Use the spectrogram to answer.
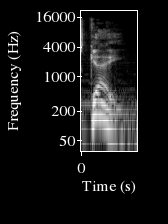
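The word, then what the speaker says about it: Gey: samples were sent to Dr George gay pronounced as gay who is the head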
